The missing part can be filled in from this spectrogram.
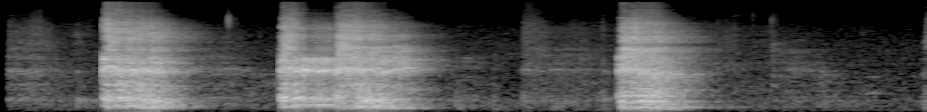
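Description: Three sharp, dry-sounding coughs from an adult acting as a patient, with quiet room sound between them; an acted cough.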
